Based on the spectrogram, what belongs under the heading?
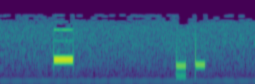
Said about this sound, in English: my phone's ringing.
